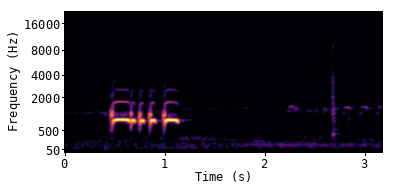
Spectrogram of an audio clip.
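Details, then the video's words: Single cooing phrase from a Javanese zebra dove, four quick stuttered notes then a held note, followed by quiet softer coos and a brief click. "perkutut jawa bikin gacor"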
